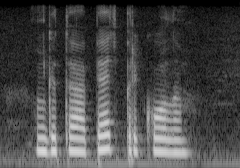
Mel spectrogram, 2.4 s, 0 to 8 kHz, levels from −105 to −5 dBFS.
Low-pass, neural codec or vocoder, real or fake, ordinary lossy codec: 7.2 kHz; none; real; none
